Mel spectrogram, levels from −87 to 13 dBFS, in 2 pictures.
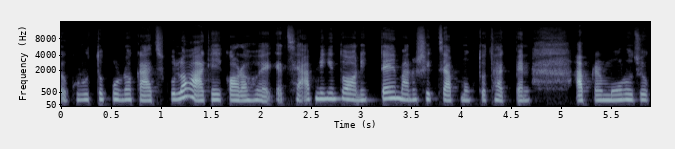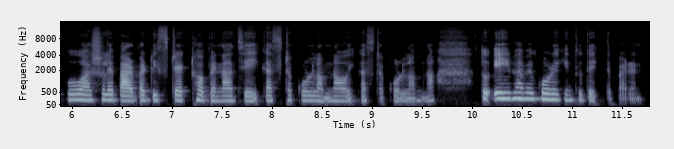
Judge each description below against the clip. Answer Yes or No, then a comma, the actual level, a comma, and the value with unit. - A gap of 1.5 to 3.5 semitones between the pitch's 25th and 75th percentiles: Yes, narrow, 2.6 semitones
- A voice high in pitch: Yes, high, 195 Hz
